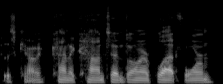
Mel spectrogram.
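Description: A man's voice: lowish voice, level tone, fairly quick, creaky, a little mellow, no room sound, clean studio sound. A man co-hosting a casual hobby show, easygoing and given to stammered restarts. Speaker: co-host.

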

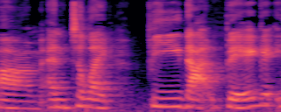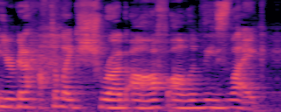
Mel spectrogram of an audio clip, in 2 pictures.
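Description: A woman hosting a podcast, chatting casually about a movie with a naturally loud voice, laughing often and rambling with lots of fillers. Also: lowish voice, flat delivery, unhurried, roomy sound. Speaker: podcast host. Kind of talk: casual movie review chat.

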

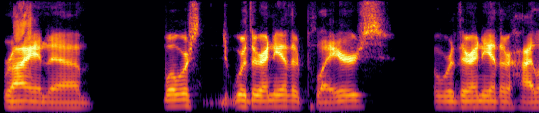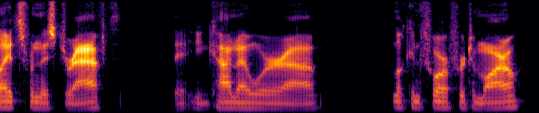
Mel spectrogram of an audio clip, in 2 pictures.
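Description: Stuffy-nosed man, fairly low voice, casual sports pod host, rambling chat. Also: little pitch movement, a little fast, sharp tone, smooth, no echo, studio quality. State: congested from allergies. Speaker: podcast host.

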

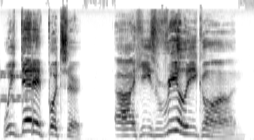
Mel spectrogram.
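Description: A man playing an earnest, excitable boy sidekick with gee-whiz folksiness in an old-time radio parody. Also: sits high, takes it slowly, faint music behind, exaggerated voice. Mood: folksy, relieved.

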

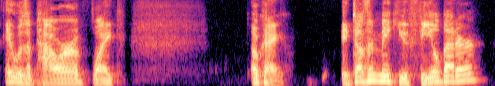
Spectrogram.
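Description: A man with a bright, forward voice in a close, dry recording. He talks candidly and reflectively as a guest in conversation, often voicing his own thoughts as if quoting them. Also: mid-range voice, lively intonation, normal speed, no echo. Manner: reflective, acts out inner thoughts as quoted speech. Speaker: interview guest. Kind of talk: candid personal storytelling in conversation.

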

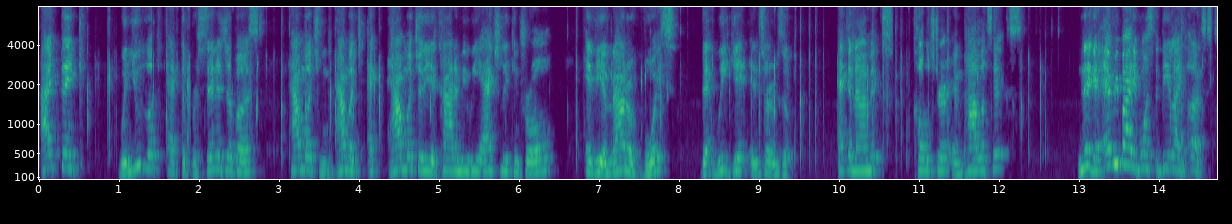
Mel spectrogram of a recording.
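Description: A man with a high voice talks in an animated, emphatic way, often swearing, as he co-hosts a casual discussion. The recording has a steady noise bed with keyboard clicks behind him. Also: moderate pace. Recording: noisy background with keyboard clicks.

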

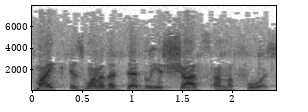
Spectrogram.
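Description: An American man acting a harried, earnest police lieutenant in a 1960s radio drama, speaking with gruff urgency. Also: medium pitch, animated, fairly quick, close to an everyday voice. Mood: urgent, worried. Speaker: supporting actor in a radio detective serial. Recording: dull old radio broadcast, faint noise.

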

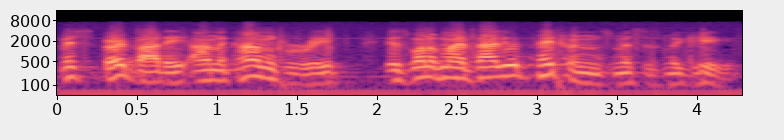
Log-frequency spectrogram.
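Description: A man's voice: medium pitch, lively intonation, normal speed, sharp tone. A man acting a pompous, over-refined theater manager with florid, formal diction, in 1940s radio comedy style. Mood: stuffy, formal. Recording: dull, noisy 1940s radio recording.

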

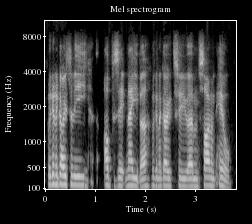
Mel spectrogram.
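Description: A man's voice: a little high, fairly even intonation, brisk, a bit bright, dry recording, dull audio. A man chatting casually as a podcast panelist. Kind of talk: casual chat.

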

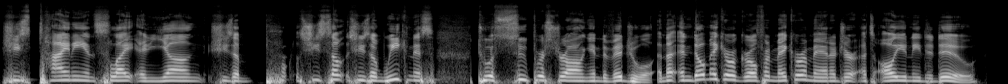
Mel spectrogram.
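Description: Male co-host, crude and blunt, slightly high voice, dry close mic. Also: moderate pace, no room sound, low-quality recording. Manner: blunt, crude, joking riffs. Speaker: podcast co-host. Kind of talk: casual podcast chat.

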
